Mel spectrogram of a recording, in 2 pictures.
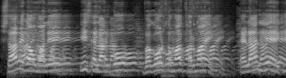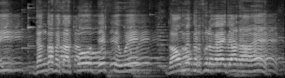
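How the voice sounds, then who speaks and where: A man's voice: extremely high pitch, fairly even intonation, normal speed, pauses often, over music. A man playing a bossy village official in a comedy skit, scolding and declamatory.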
